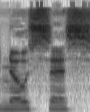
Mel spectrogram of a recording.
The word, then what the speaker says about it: Gnosis: I6, Gnosis, knowledge. The silent K in our knowledge corresponds to the silent G in Gnosis.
